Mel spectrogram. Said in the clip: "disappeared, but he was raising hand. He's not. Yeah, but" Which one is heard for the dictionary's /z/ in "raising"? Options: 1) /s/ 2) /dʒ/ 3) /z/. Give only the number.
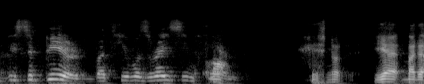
1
